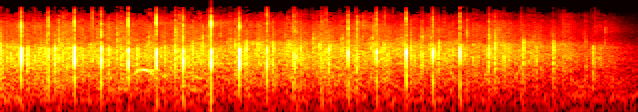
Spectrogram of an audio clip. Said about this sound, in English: so can we give her a round of applause?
